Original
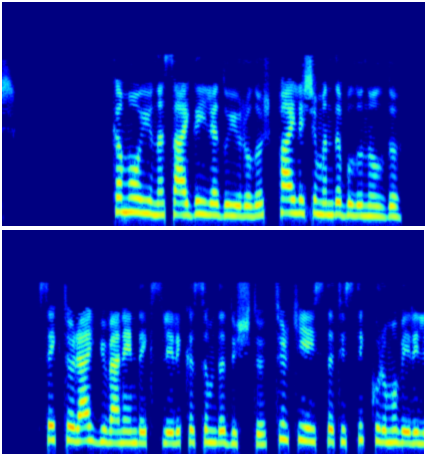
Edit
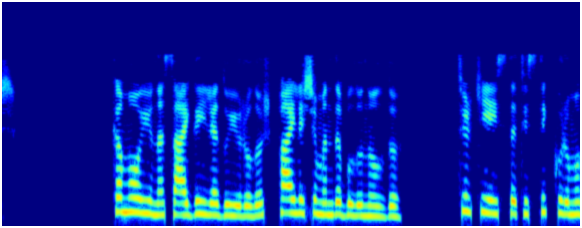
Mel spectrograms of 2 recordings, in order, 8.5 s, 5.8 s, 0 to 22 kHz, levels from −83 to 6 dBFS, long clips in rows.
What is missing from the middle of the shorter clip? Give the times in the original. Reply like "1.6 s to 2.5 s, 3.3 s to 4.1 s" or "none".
4.5 s to 6.9 s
